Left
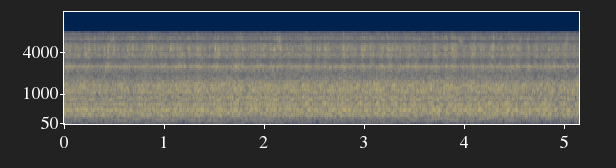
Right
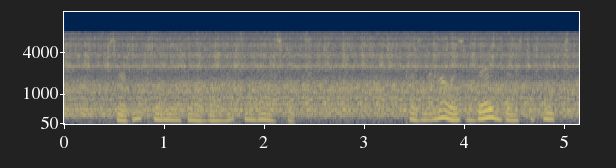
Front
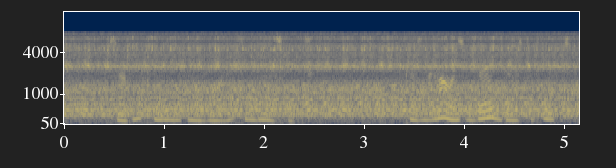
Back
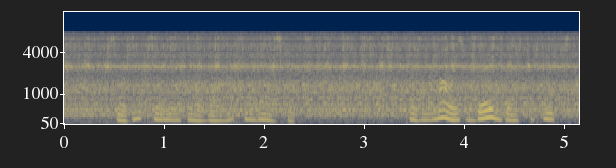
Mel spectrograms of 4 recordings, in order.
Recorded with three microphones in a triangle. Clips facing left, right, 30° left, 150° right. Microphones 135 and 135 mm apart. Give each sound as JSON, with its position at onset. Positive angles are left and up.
{"t": 0.5, "sound": "a woman speaking", "azimuth_deg": -80}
